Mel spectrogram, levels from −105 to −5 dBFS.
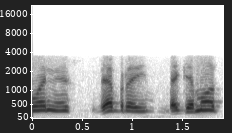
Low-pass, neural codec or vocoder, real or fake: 3.6 kHz; none; real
